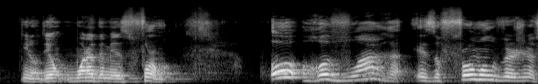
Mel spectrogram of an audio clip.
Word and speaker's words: au revoir: In spoken French, it is said really quickly, and then it would be heard like au revoir, au revoir, as if we've eaten this little E in the middle, or as it's pronounced.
